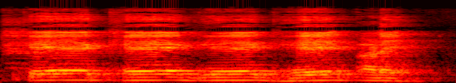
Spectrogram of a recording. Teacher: के जो वर्ग होते हैं, के वर्ग जो बोले जाते हैं वो कंठ से बोले जाते हैं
